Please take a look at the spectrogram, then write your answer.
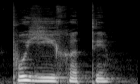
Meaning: to go (by vehicle), to drive, to ride
- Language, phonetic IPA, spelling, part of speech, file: Ukrainian, [pɔˈjixɐte], поїхати, verb, Uk-поїхати.ogg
